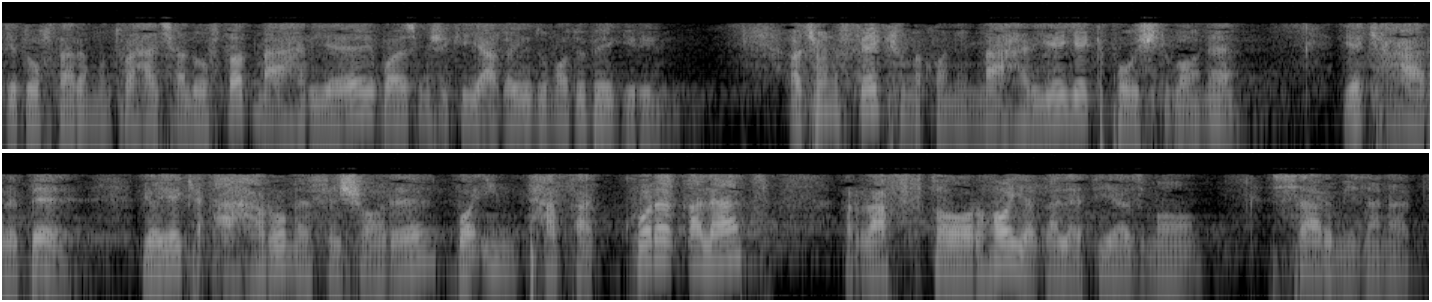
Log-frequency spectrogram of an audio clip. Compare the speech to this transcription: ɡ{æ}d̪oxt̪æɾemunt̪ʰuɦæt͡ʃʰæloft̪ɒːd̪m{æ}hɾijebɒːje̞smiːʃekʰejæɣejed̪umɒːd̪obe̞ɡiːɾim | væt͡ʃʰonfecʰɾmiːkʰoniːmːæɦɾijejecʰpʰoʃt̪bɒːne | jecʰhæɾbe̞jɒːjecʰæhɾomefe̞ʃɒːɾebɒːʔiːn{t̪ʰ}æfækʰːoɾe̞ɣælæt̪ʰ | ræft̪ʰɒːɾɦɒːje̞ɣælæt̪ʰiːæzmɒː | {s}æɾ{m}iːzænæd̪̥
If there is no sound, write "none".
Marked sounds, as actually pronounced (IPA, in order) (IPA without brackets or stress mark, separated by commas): e, æ, t̪ʰ, s, m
